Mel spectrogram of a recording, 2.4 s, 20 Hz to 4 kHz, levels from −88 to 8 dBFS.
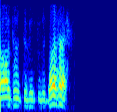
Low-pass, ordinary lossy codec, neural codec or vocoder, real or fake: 3.6 kHz; none; codec, 24 kHz, 3 kbps, HILCodec; fake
